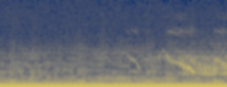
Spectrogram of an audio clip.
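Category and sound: animal, dog howling and whimpering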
